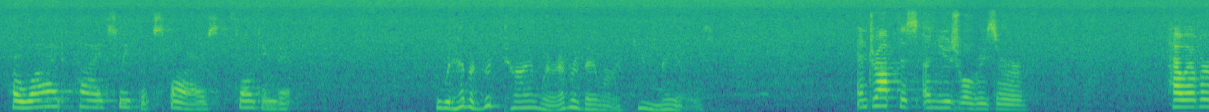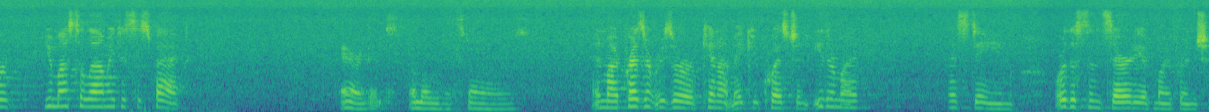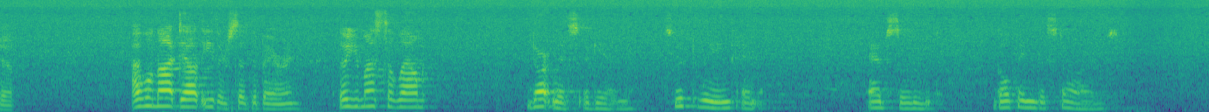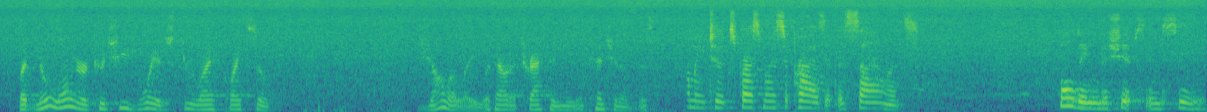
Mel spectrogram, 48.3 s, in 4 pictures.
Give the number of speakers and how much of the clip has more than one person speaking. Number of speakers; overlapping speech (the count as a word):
three, no overlap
